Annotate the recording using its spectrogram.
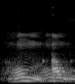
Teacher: اظہار میم ساکن یہاں پر موجود ہے، یعنی اس کے اندر اظہار ہوتا ہے، غنہ نہیں ہوتا، جلدی سے پڑھا جاتا ہے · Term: اظہار شفوی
